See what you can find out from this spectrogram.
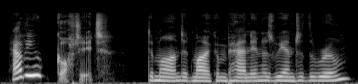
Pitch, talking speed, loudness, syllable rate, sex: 195 Hz, 200 wpm, -18 LUFS, 6.1 syllables/s, female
